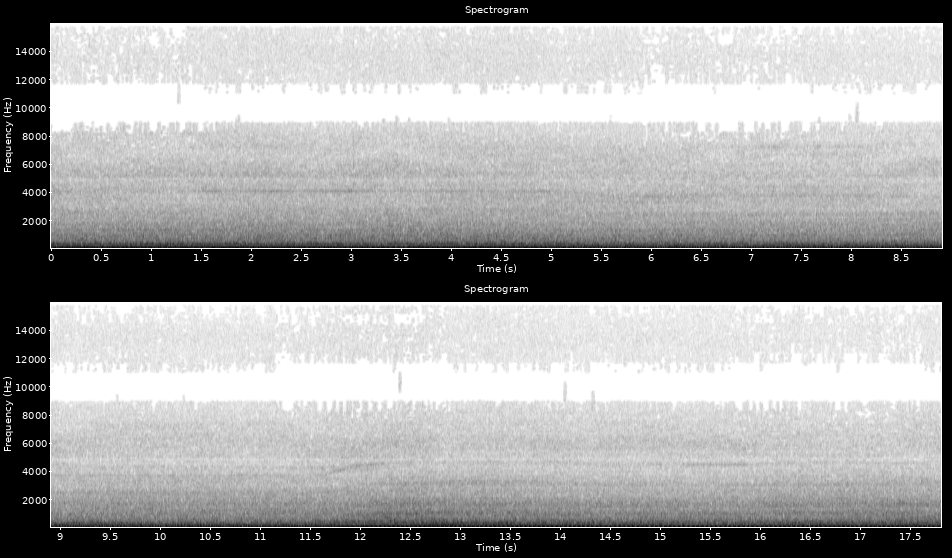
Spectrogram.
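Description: Engine and propeller of a high-wing light aircraft in flight, heard from inside the cabin as a loud, steady drone with a rushing haze over it. The engine note shifts about five seconds in and again about twelve seconds in, where it gets a little louder.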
